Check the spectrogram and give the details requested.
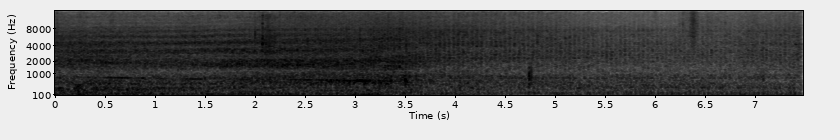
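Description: A car engine idling close by: a steady low hum that eases off a little about halfway through.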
